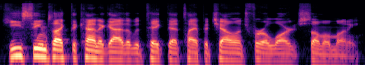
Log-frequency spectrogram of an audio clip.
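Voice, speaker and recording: Low-voiced man in dry sports chat. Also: animated, fast, fairly bright tone, dry recording. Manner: rambling, restarts his points. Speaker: podcast co-host, coach. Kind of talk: casual sports talk.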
